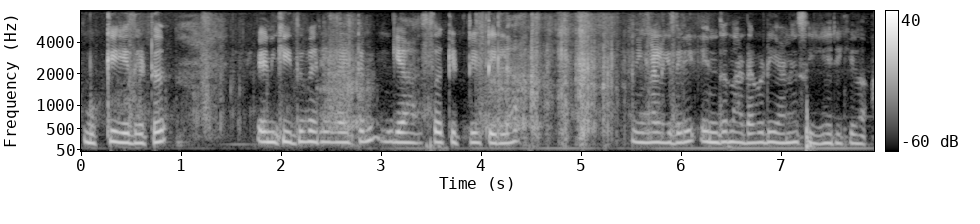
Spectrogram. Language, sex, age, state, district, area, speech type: Malayalam, female, 30-45, Kerala, Kollam, rural, spontaneous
